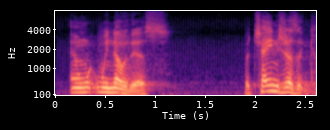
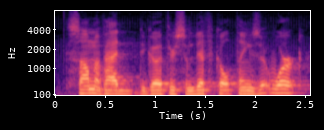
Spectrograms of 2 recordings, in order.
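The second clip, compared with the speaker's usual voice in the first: ordinary delivery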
